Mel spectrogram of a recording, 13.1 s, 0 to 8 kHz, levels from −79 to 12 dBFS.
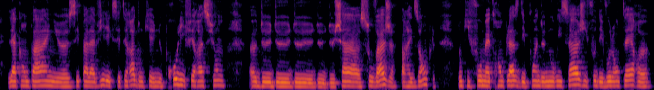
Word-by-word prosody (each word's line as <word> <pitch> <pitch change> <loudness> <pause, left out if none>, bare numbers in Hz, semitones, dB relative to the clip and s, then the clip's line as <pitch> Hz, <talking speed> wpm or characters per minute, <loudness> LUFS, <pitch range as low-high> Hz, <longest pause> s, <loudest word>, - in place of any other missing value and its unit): la 150 +1 +3
campagne, 155 0 0
heu, 135 0 0
c'est 140 +3 0
pas 155 -1 0
la 145 -1 +1
ville 165 +5 -3
et 155 -1 +1
cetera, 155 +3 -3
donc 150 -3 -6
il 155 - -3
y - - +1
a - - 0
une 140 -1 -3
prolifération, 165 -1 0 0.5
heu, 150 -1 0
de 140 -1 +2
de 135 -1 +2
de 130 -1 +1
de 125 0 -2
de 130 +2 -4
chats 140 0 +3
sauvages, 145 +3 +2 0.2
par 140 - -4
exemple. 155 +9 -3 0.5
Donc 155 0 -4
il 150 - -5
faut 160 +4 0
mettre 155 -1 0
en 155 0 -2
place 160 -1 +3
des 140 -1 -1
points 160 +4 -3
de 150 -2 0
nourrissage, 155 +4 +2
il 155 - -5
faut 155 +1 -4
des 145 -2 0
volontaires, 150 +3 0
heu, 140 0 0
150 Hz, 185 wpm, -23 LUFS, 140-160 Hz, 0.5 s, la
